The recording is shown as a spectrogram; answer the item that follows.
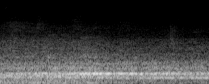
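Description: Downtown Line metro train running, heard from inside the car: a steady motor whine in two tones over the rumble of the car.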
